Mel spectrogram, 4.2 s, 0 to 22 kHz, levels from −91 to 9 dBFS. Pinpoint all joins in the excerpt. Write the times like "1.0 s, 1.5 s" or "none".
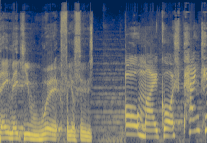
2.3 s

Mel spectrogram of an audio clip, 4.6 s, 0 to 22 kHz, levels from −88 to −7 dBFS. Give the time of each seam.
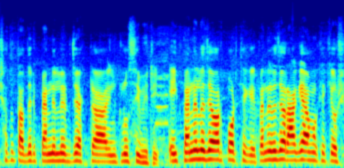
2.2 s

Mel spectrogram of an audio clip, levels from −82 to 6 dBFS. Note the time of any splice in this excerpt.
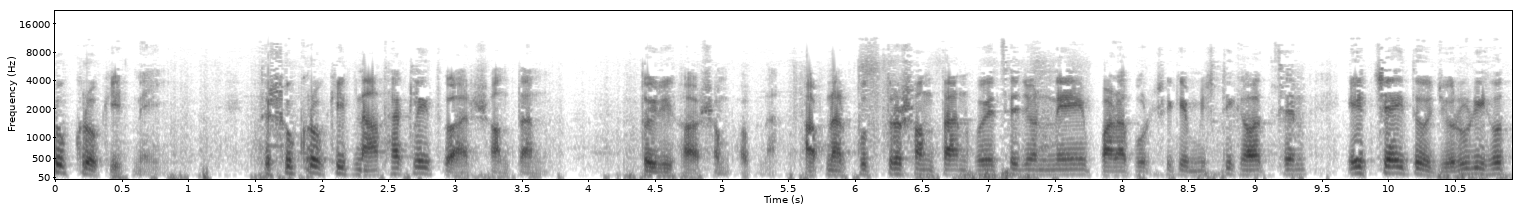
5.4 s

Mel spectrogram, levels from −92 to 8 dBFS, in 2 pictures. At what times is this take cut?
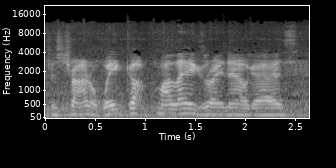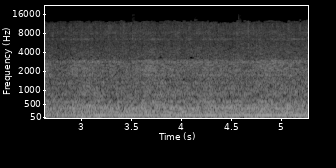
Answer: none

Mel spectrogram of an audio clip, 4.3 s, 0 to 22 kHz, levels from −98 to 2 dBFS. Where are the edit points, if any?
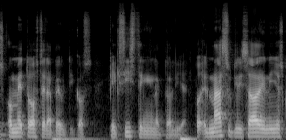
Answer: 3.0 s

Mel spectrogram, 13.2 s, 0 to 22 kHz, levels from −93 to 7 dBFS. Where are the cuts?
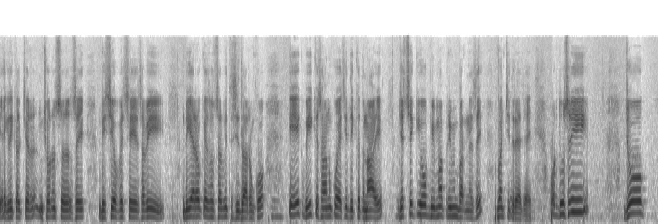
none

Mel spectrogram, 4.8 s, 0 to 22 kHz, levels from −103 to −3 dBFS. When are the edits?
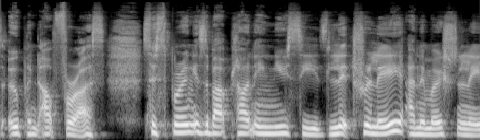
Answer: none

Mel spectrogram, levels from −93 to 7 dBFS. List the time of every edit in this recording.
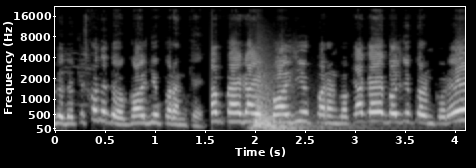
1.4 s

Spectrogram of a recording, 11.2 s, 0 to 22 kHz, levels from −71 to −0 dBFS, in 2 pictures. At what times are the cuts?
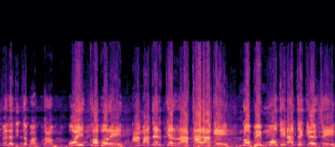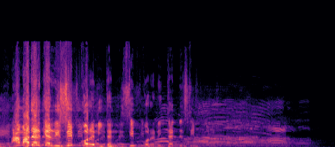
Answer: none

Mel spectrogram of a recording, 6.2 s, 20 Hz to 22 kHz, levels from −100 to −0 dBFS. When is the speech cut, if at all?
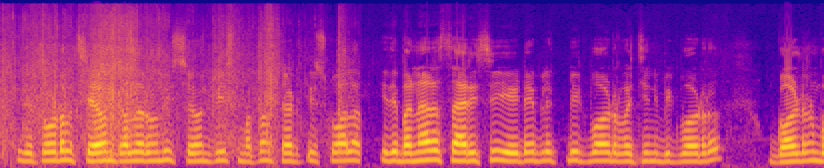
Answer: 2.7 s

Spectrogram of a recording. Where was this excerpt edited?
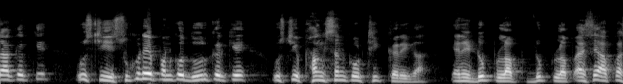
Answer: none

